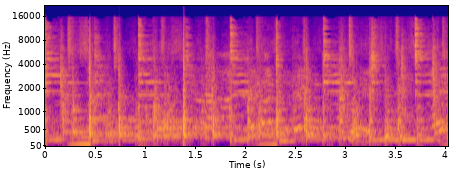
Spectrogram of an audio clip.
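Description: Lively percussion music: drums under a steady clanking bell beat like a cowbell, with voices singing over it.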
